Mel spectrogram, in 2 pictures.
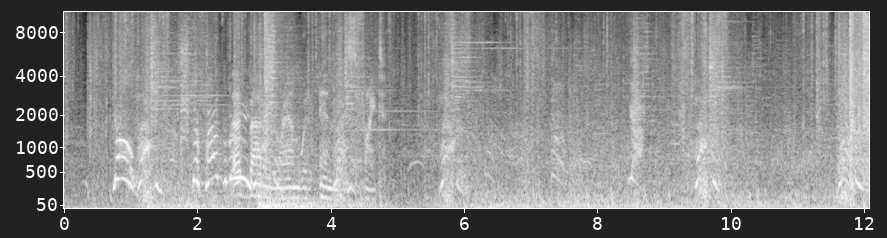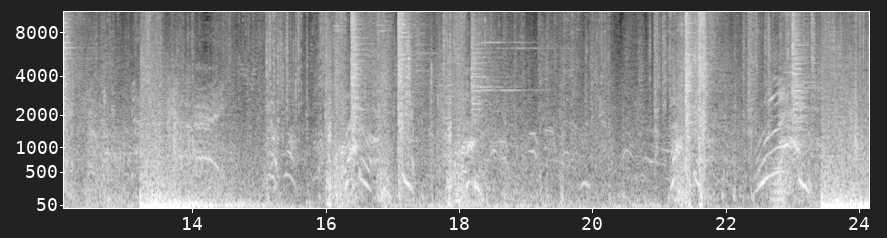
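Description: Steel swords clash and ring.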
